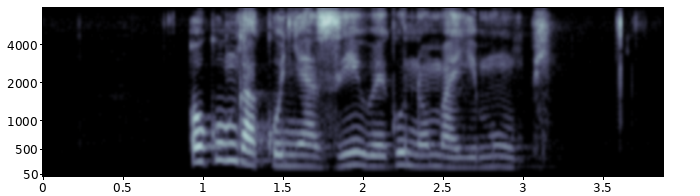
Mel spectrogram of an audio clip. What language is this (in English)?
Zulu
